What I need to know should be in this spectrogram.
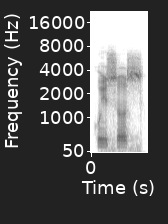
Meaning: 1. cocksucker (a man who performs fellatio) 2. cocksucker; asshole, dickhead, bell-end (UK)
- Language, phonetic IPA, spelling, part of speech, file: Russian, [xʊ(j)ɪˈsos], хуесос, noun, Ru-хуесо́с.ogg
